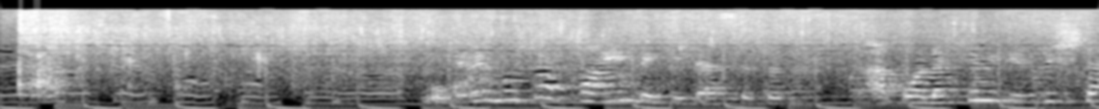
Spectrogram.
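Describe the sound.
Meat sizzles loudly in hot oil, a dense, constant crackle broken by many regular scraping strokes of a utensil stirring through the pan.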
